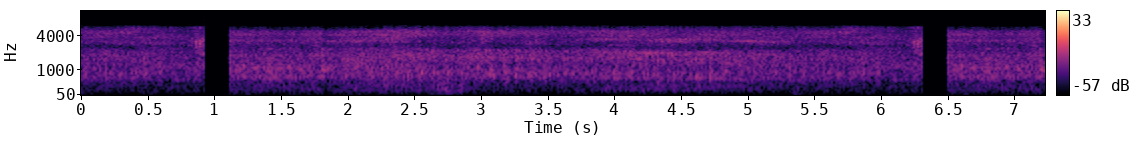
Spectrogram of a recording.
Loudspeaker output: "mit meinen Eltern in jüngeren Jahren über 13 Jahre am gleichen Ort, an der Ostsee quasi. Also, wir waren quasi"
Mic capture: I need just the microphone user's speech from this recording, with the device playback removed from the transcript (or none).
none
